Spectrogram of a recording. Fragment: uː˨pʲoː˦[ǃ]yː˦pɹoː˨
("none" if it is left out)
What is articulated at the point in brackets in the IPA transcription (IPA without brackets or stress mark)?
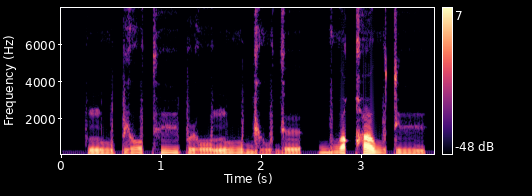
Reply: t̪ʰ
